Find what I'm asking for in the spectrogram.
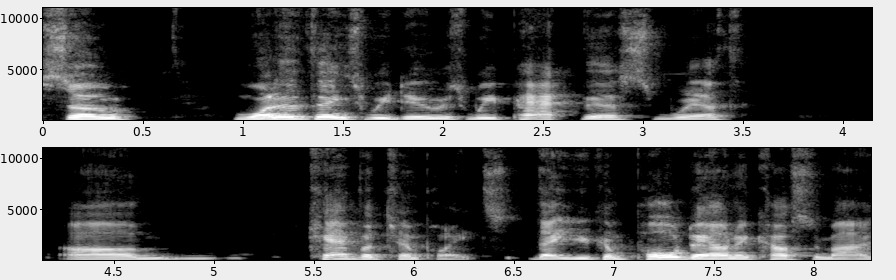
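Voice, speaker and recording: A man at medium pitch and a fairly slow pace. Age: 60s. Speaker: travel industry publisher. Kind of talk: interview.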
